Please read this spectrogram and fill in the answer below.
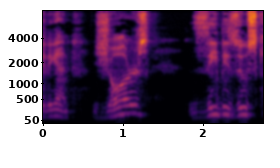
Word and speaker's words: Zby: twice you'll get it the letter Z followed by B Y pronounced ZB why do they name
